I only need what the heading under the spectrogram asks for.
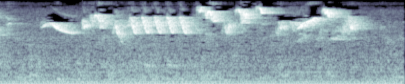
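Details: Mozambique canary, or green singer finch, singing a continuous bright warble of high trilled phrases and quick sweeping whistles for about three seconds, clear and close.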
